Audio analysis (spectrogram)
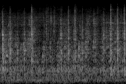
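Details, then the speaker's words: Mamod SE2a model steam engine, running again after 40 years, with steam from safety valve: quick light chuffing over steady hissing steam as it comes up to pressure; normal running. "It's going! By goodness! There's a lot of activity here. I hope you can hear me above the noise of the engine."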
